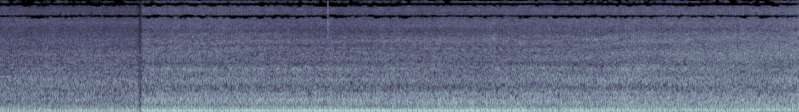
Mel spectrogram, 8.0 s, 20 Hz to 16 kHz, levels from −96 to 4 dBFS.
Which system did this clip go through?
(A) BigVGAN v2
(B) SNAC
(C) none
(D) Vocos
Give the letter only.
A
